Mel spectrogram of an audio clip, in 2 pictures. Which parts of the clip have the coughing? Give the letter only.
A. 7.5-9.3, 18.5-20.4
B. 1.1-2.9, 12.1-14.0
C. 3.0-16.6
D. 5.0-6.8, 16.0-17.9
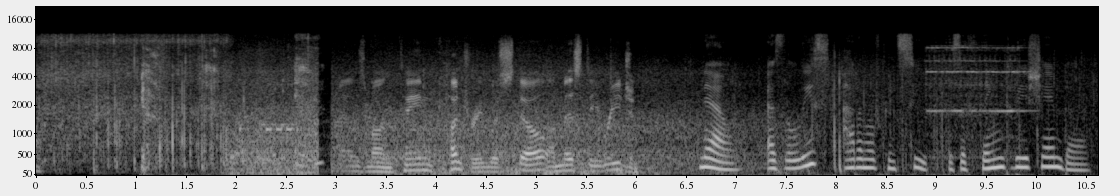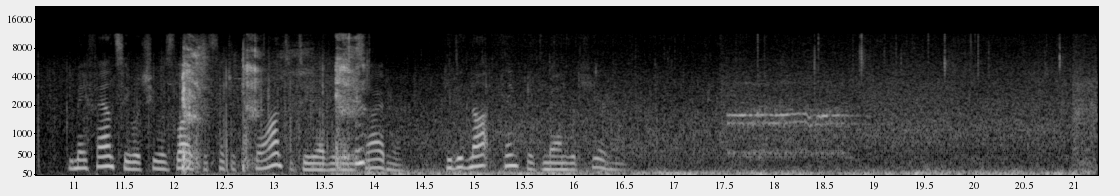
B.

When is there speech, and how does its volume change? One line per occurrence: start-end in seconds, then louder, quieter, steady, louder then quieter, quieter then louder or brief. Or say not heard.
3.0-16.6 steady.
